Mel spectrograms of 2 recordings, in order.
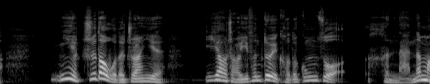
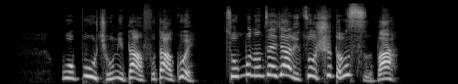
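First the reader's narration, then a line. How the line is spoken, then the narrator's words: Angry. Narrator (Chinese): 赵姨怒道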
